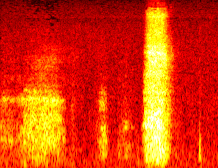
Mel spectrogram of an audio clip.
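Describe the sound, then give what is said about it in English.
A quick, sharp nasal sniff sounds fairly loud, preceded by softer breathy inhales and a couple of faint nose noises. Nobody speaks. “How do you think if you were to spell out a sniff, how do you think you would do it?”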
